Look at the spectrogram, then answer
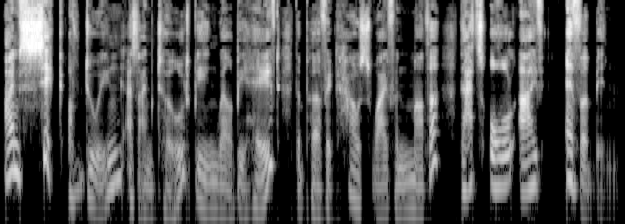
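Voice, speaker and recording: A man voicing a free-spirited middle-aged mother who talks in a lively, breezy, defiant way. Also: on the low side, moderate pace, slightly rough, no room sound, clean studio sound, full character voice.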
